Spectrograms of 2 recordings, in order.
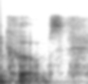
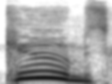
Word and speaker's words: Combs: They always, I mean, it's always a Coombs, Coombies, Coombs, like Cones. Like there's a lot of different variations of your very simple John name. Combs.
